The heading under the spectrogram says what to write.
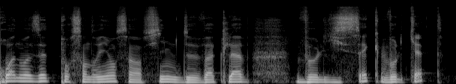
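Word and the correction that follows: Vorlíček: Je ne sais pas exactement comment on prononce ça à la fin. Un film de 1973 qui est aussi lié en partie à la zone de l'URSS, il a été produit. – Vorlitschek, mon cher.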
